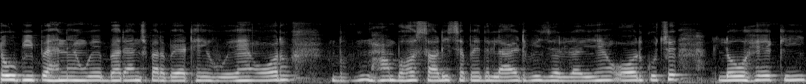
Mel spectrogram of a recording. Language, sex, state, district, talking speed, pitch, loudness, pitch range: Hindi, male, Uttar Pradesh, Muzaffarnagar, 170 wpm, 185 Hz, -17 LUFS, 180-195 Hz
